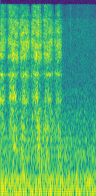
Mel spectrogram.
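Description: Rubbing rasp of writing being erased from a board during a chemistry lesson, a steady scrubbing rhythm for most of a second, then fading to quieter scratches, with no talk.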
